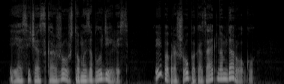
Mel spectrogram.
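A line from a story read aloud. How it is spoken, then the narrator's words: Whispered. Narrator (Russian): шепнул друзьям Фати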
